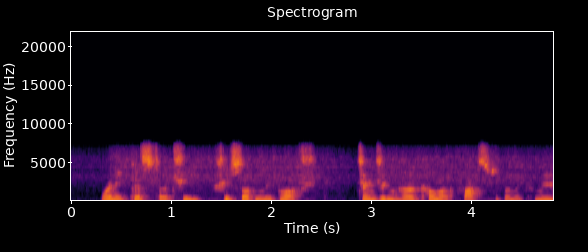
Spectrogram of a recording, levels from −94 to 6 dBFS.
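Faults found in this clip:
No faults found: the speech is band-limited near 7 kHz, which fits a high-rate AMR wideband (HD Voice) path, with at most faint traces of coding in the audio.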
